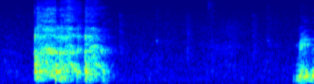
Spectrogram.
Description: I had a bad cough, should stay home.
